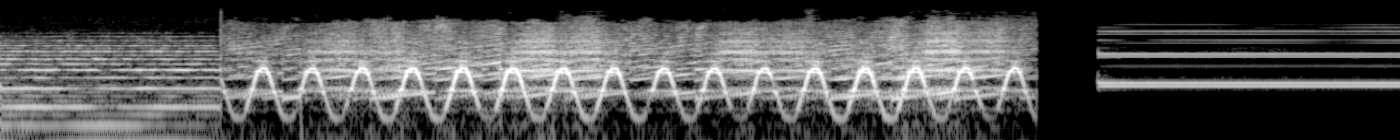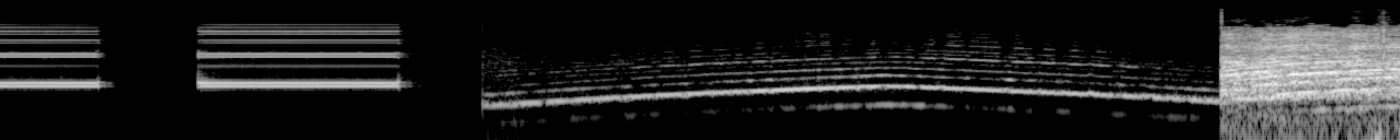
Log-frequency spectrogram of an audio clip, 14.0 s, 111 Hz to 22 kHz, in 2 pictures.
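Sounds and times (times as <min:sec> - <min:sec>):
harsh emergency alert tone: 0:01.1 - 0:05.2, 0:09.4 - 0:14.0
warning siren wailing: 0:01.1 - 0:05.2, 0:09.4 - 0:14.0.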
